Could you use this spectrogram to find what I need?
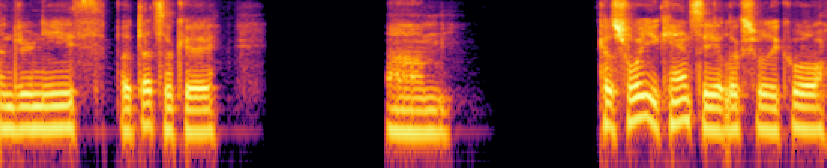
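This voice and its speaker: In a dark, mellow tone, a man speaks at a medium pitch. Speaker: action figure reviewer. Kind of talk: casual toy review to camera. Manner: casual, hesitant.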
